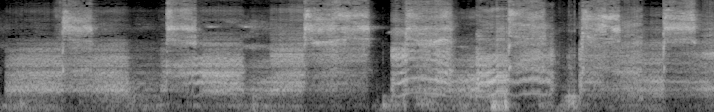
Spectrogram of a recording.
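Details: Sun conure and yellow ringneck parakeet chicks being hand-fed give harsh, raspy feeding calls in repeated bursts, each lasting under a second.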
